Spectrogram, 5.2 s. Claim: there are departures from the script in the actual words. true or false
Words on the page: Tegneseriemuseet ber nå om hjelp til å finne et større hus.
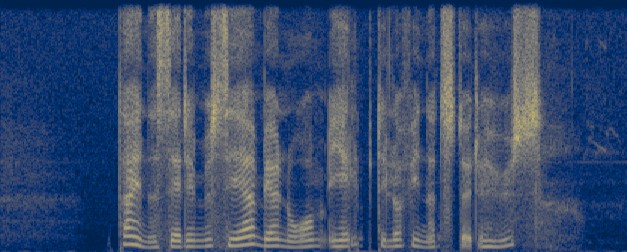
false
